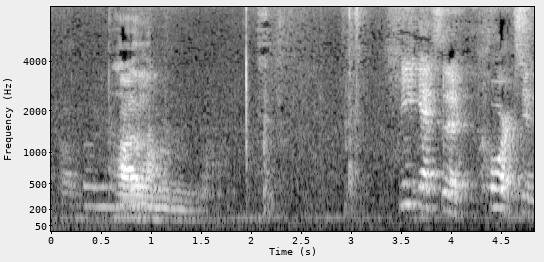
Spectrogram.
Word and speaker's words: Parlement: Generally in French, how do you pronounce it? Just don't say the last letter. Parlement.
